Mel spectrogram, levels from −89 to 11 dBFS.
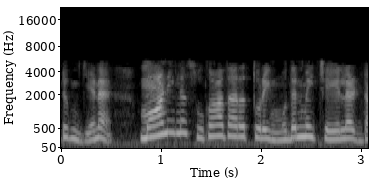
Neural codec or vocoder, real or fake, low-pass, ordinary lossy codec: none; real; 5.4 kHz; AAC, 48 kbps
